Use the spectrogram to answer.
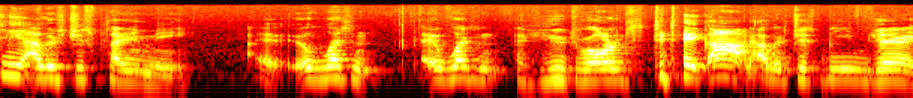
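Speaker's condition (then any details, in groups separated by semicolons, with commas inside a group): Cerebral palsy; speaking takes extra mental effort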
